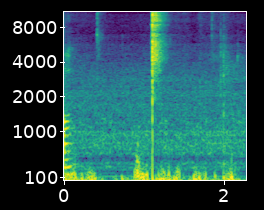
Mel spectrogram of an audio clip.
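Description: Stiff plastic side-release buckle of a running waist belt being worked by hand. It snaps together with one sharp click about a second in, amid faint handling rustle.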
